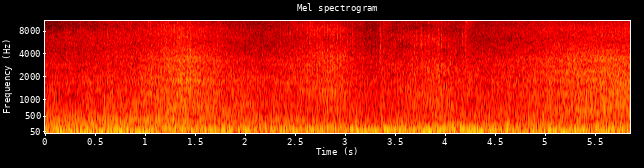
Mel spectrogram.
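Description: A motorcycle engine rumbles steadily as it drives along a dirt road.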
